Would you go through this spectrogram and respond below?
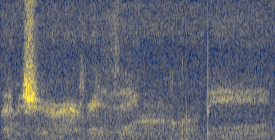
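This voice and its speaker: An ASMR streamer speaking in a whisper, soothing and reassuring, with a gently playful manner. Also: moderate pace.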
